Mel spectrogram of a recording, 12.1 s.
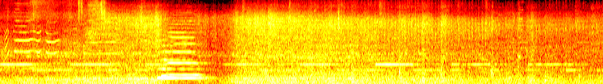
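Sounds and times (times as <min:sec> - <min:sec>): train carriages clattering on rails: 0:00.0 - 0:12.0
locomotive horn: 0:01.5 - 0:04.4.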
